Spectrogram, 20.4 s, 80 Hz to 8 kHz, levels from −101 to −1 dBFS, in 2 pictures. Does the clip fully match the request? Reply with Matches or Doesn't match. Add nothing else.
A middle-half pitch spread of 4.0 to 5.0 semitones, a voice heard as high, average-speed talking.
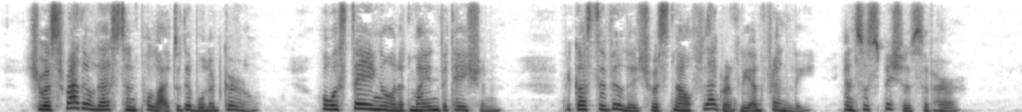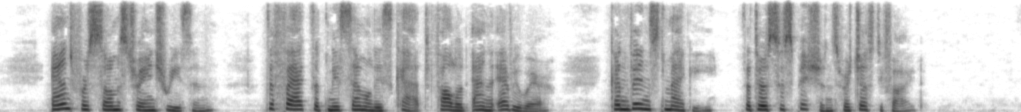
Matches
